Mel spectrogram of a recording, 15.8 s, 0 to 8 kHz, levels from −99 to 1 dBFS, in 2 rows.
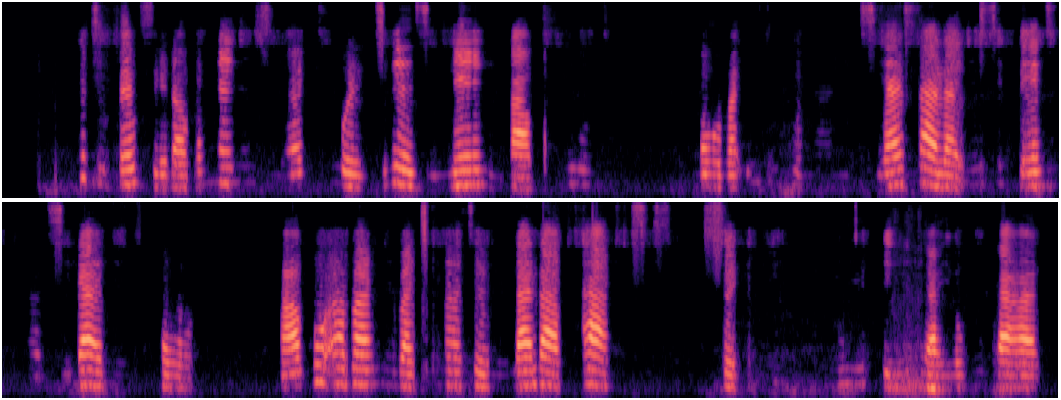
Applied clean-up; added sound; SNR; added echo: none; none; none; none.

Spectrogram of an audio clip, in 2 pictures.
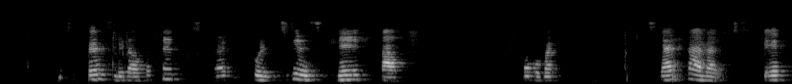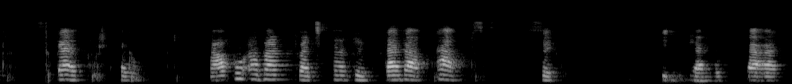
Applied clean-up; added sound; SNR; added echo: neural mask model DeepFilterNet 3.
